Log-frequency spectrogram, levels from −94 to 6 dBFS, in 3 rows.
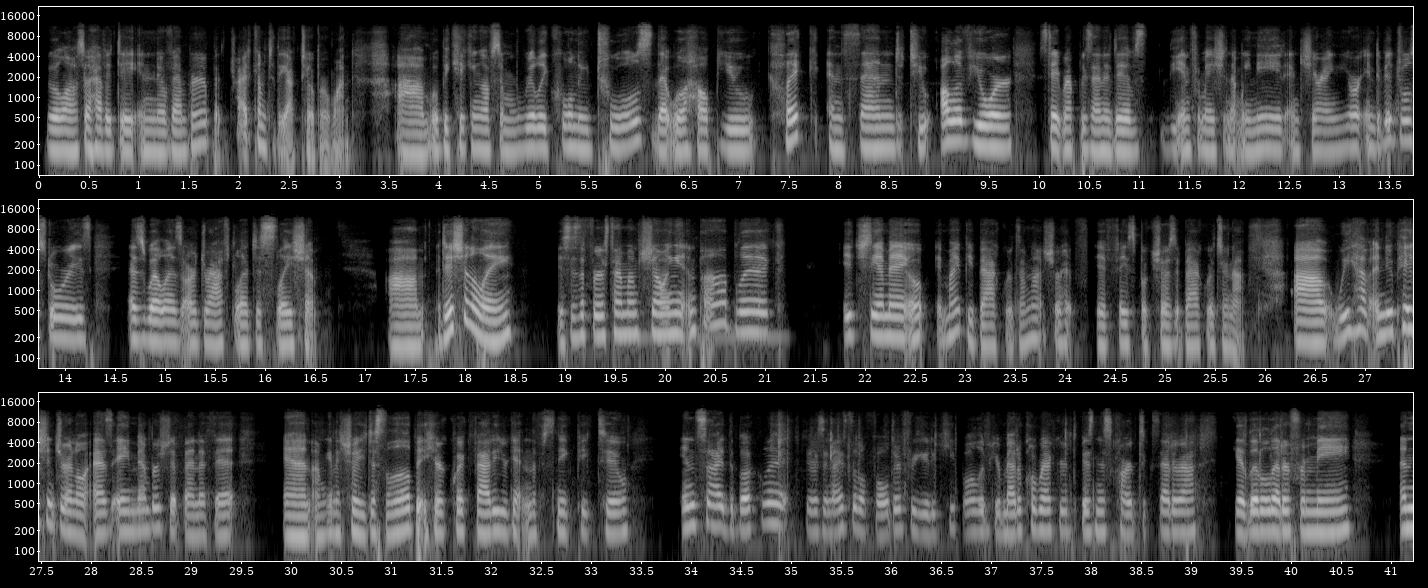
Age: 40-59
